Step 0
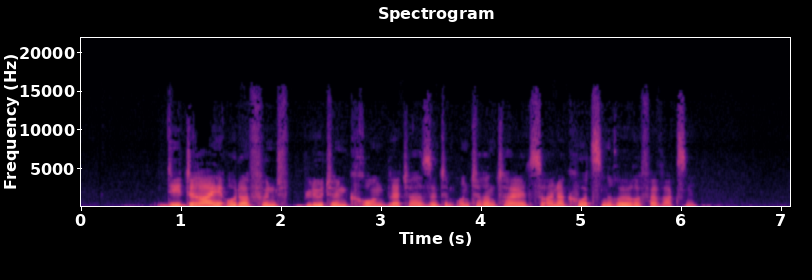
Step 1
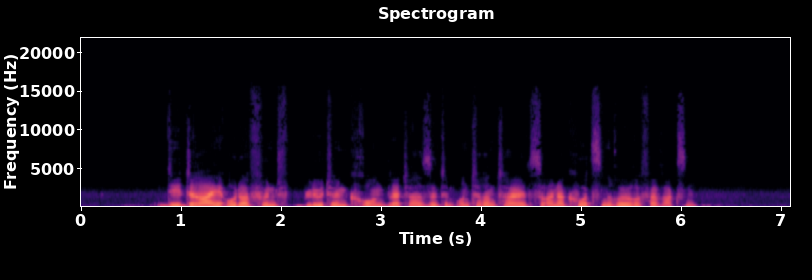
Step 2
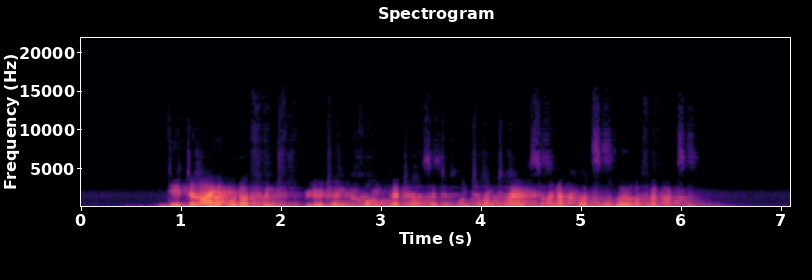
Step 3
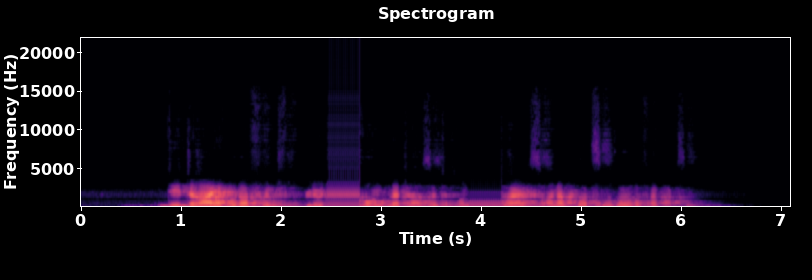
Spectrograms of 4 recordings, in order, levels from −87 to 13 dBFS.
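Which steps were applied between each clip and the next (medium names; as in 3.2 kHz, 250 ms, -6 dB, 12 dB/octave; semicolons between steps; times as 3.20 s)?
resonant high shelf 2.4 kHz -13.5 dB, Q 3
algorithmic reverb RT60 0.61 s, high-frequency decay 0.4×, pre-delay 55 ms, DRR 5 dB; upward expansion 1.5:1, over -22 dBFS; trim +1 dB
fade out at the end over 2.34 s; static phaser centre 1.1 kHz, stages 6; buffer glitch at 2.46/3.88 s, samples 1024, times 13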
